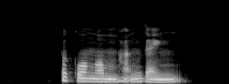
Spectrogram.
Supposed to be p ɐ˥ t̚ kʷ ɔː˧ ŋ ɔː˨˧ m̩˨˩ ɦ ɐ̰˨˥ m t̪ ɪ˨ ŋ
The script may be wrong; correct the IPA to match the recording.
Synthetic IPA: p ɐ˥ t̚ kʷ ɔː˧ ŋ ɔː˨˧ m̩˨˩ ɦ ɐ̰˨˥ ŋ t̪ ɪ˨ ŋ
